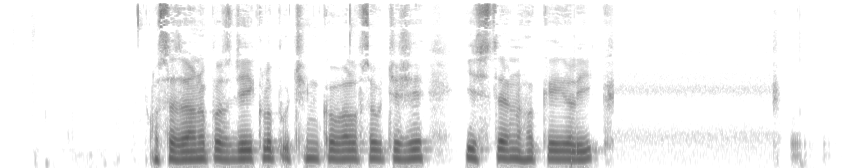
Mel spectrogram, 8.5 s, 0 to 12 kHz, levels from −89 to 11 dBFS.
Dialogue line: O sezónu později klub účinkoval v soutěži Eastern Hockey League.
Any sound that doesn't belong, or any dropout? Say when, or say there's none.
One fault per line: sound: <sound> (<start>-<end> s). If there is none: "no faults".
no faults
